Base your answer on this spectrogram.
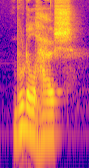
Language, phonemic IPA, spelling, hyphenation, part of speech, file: Dutch, /ˈbu.dəlˌɦœy̯s/, boedelhuis, boe‧del‧huis, noun, Nl-boedelhuis.ogg
- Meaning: dated form of boelhuis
